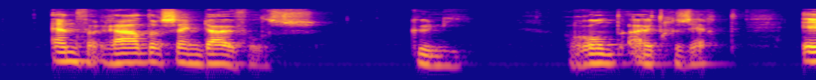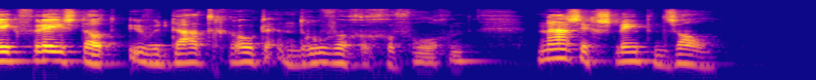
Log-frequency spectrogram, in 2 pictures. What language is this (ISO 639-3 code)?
nld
